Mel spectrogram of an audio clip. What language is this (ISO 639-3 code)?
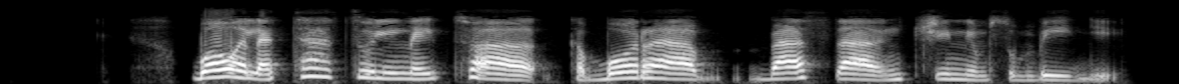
swa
